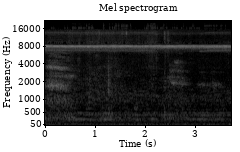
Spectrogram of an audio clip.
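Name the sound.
honey bees buzzing in hive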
